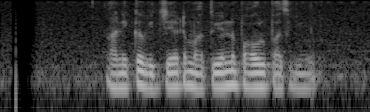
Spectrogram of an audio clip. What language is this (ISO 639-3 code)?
sin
